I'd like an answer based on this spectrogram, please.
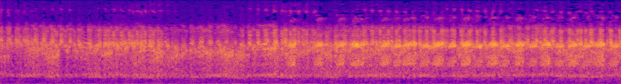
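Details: Wild frogs croaking together in a fast, continuous chorus that grows gradually louder, with a ringing note repeating clearly in the second half.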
